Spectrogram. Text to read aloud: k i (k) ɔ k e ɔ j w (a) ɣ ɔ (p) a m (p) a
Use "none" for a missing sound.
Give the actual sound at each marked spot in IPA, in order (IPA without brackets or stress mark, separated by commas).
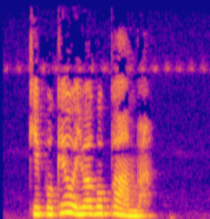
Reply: p, a, p, b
